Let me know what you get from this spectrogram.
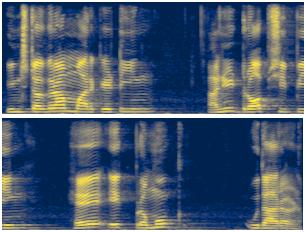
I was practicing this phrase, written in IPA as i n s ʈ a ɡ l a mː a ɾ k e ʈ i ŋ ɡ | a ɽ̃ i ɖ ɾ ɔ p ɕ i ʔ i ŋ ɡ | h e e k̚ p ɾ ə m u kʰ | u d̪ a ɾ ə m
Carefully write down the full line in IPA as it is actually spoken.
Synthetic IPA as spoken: i n s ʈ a ɡ ɾ a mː a ɾ k e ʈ i ŋ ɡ | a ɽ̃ i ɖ ɾ ɔ p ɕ i p i ŋ ɡ | h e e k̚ p ɾ ə m u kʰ | u d̪ a ɾ ə ɳ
